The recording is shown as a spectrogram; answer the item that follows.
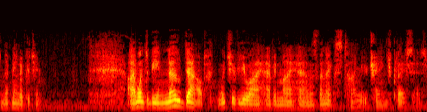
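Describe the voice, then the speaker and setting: An actor playing a brisk, shrewd deputy sheriff with an air of authority in a radio drama. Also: male voice, fairly low pitch, dull audio, a little hiss or hum, close to an everyday voice. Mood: stern, measured.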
